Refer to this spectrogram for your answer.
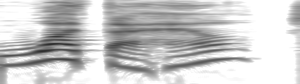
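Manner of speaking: slow, drawn-out, incredulous exclaiming tone.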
